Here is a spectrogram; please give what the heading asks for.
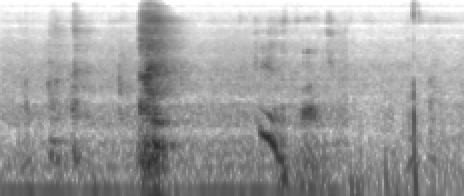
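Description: A beagle gives a harsh, sneezy cough, then a short howl that slides steeply downward.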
